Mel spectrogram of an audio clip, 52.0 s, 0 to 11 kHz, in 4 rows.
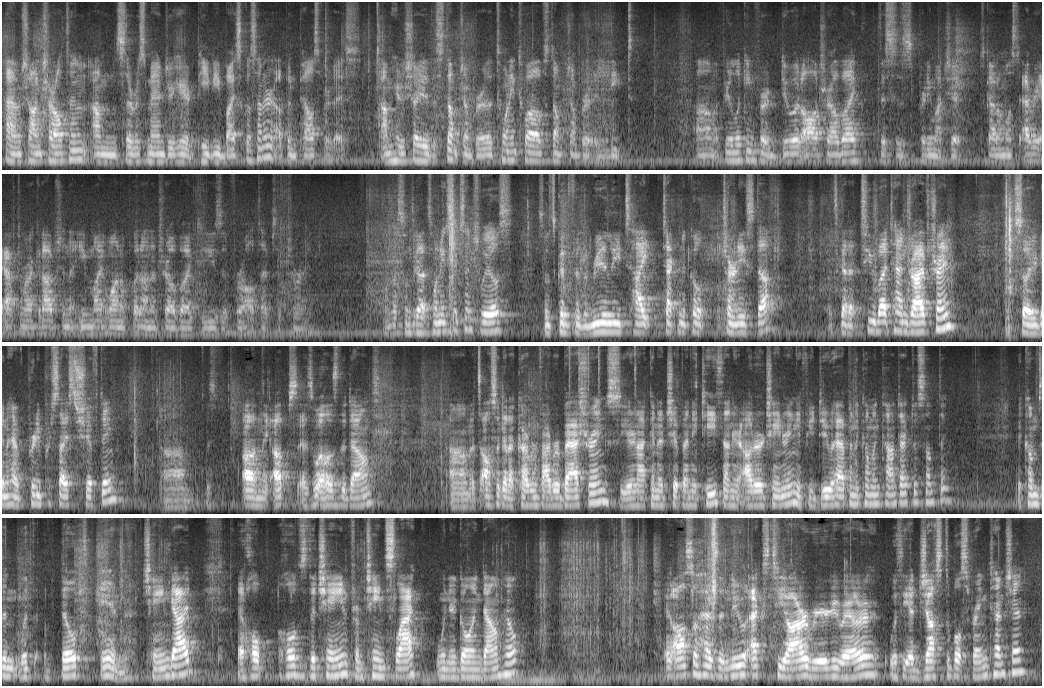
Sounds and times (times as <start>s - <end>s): Speech: 0.0s - 8.0s, 8.6s - 17.0s, 17.8s - 25.0s, 25.6s - 30.9s, 31.6s - 38.0s, 38.7s - 45.6s, 47.2s - 51.9s.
